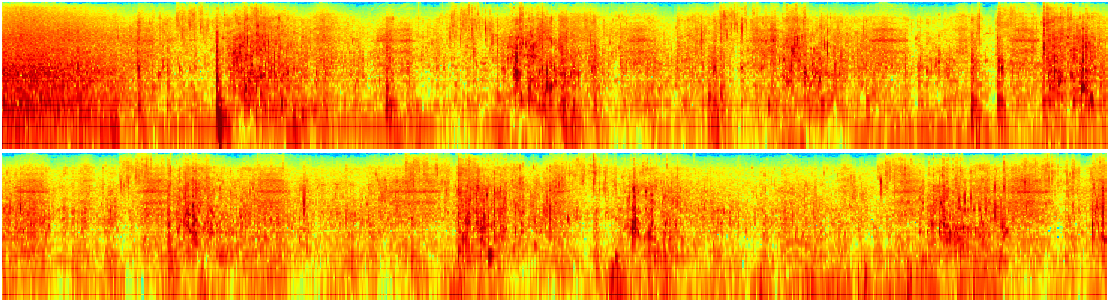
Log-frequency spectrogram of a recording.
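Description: Paddle strokes splashing in river water at an even pace, one every second or two, with a sharp knock about three seconds in.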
